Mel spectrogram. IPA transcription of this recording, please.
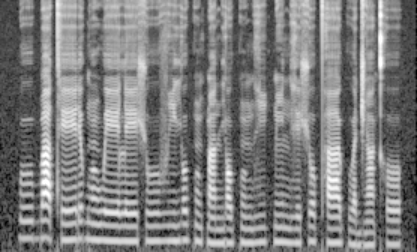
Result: k͡puː˨ ba˦˨tʰeː˨˦ɾɪ˦ɡʷũ˨ weː˨leː˨ʃuː˨ vi˨ jo˦kʷũ˨k͡pã˨njɔ˨ kʷũ˨ŋɣi˦˨k͡pĩ˦˨n ɣɪ˨ʃo˦ pʰaː˦kʷa˨d͡ʒã˨ kʰo˦

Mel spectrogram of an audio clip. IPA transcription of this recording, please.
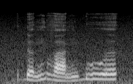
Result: ɗə˨˩˦ŋva˨˩˨ŋɓu˧ə̯

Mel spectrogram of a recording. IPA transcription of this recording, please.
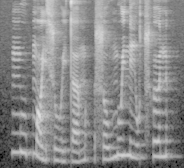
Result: muː˧p̚mɔː˨˩j suː˨˩jt̪ɐ˨˥m | so˨˧wmuː˥jn̪iː˧w t͡sʰɵ˥n

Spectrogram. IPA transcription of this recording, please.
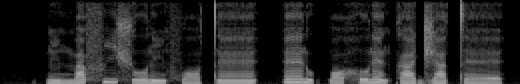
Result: k͡pĩ˨ma˨˦ fi˦ʃo˧ ɾĩ˨ fɔ˨tɛ̃˧ | ɛ̃˦ ɾu˧k͡pɔ˧ho˦ ɾɛ̃˦˨ka˧d͡ʒa˧ tɛ˨

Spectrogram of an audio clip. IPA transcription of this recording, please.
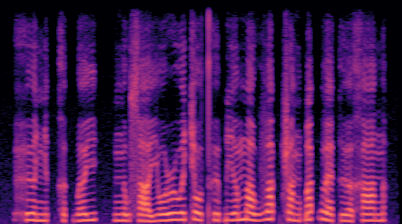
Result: hɨ˨˩ə̯ɲə˨˩k̚ xə˨˩k̚wə˧j | ŋə˨˩wsaː˨˩˨jo˧˥ ɹu˧˥ə̯co˨˩˦t̪ʰɨ˨˩ ɓi˧˥ə̯ ma˨˩˦w va˦˥k̚ʂa˨˩˦ŋɓa˦˥k̚ vɛ˨˩˨kɨ˨˩˨ə̯xa˧n

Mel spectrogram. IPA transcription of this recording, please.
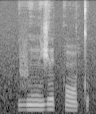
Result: vĩʒe kõt

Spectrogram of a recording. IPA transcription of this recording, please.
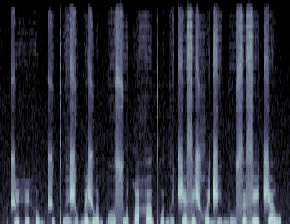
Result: t͡ʃyhyhub t͡ʃṳkʷʼɛ̤ʒɔ̤ bɛʒwəbpɔ̤ sṳqʷʌ hʌkʷʼɐɡʷɛ̤t͡ʃɛ zeʒχʷɛd͡ʒe̤ bo̤ səze t͡ʃɐw

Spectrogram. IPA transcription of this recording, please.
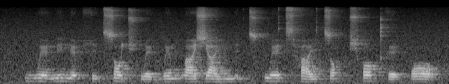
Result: mwe˧n̪i˧ne˨ʔhi˨ʔ sɔ˥˧t͡ɕʰwe˨˩ɡwe˦ mwa˧ɕa˧jŋi˦ʔ t͡sʰwe˦t͡sʰa˧j t͡sɔ˦k̚t͡ɕʰɔ˦kʰe˨ʔpɔ˥˧

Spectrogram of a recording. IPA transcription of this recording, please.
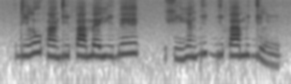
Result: di˧ lo˦fã˧ɡi˧ fa˧mɛ˧ji˧be˦ | ʃi˨jɛ̃˧ɡ͡bi˦ ɡ͡bi˦fa˦mi˦ ɡi˦˨lĩ˨

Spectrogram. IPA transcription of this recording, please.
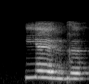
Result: jɛŋɡə

